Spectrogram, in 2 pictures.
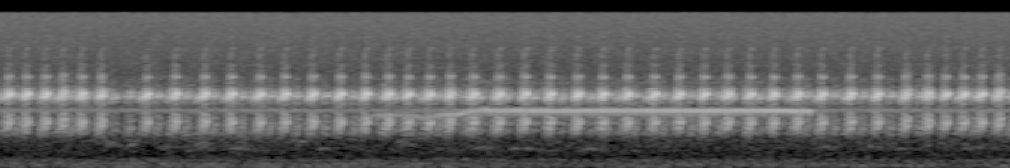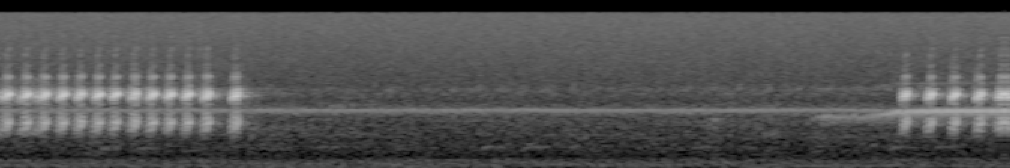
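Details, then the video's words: Pond at night in north-east Italy, mid-April: tree frogs call in fast, regular rasping pulses for about eight seconds, fall silent and leave a lone steady mole cricket trill, then start again. "relaxing singing tree frogs in pond"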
